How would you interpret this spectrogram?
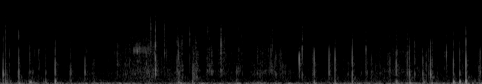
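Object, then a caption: Vinyl makeup bag. A holographic vinyl makeup bag is held upright with its vinyl side facing out while fingertips and nails tap and scratch it, with a brief pass over the sequin side in between. The result is a quiet, steady run of quick, dry taps and crinkly scratching that is mostly low and soft, with short bright clicks that die away almost instantly.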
